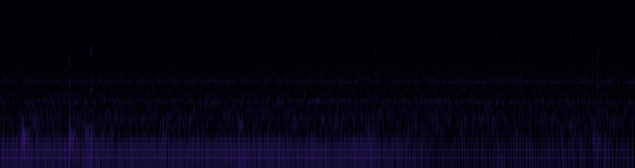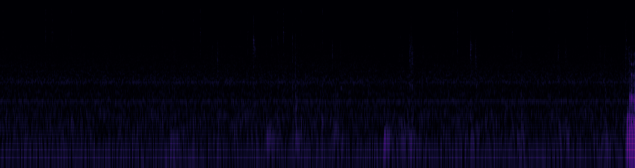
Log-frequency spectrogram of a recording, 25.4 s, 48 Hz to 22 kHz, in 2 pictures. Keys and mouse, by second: 0.0 z, 1.8 g, 6.5-7.2 middle drag, 7.5 g, 11.9 r, 16.4 g, 19.5 KP_7, 20.9 shift+d, 22.3 r, 23.1 g.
